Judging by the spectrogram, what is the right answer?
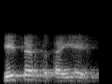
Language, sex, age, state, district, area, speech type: Hindi, male, 45-60, Uttar Pradesh, Sitapur, rural, conversation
